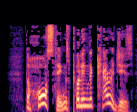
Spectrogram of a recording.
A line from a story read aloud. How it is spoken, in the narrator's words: said Harry impatiently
